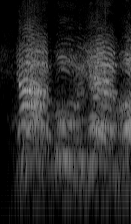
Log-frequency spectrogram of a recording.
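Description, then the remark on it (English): A crowd in Kherson, Ukraine cheers and shouts in celebration after the Russian occupiers withdrew in November, many voices overlapping in loud, sustained swells that dip briefly in the middle before rising again. “The sounds of celebration were soon replaced by this, the new tyranny of Russian artillery.”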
